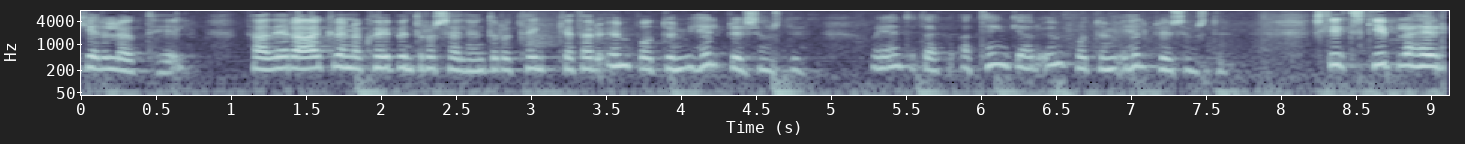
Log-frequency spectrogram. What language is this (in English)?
Icelandic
